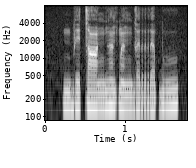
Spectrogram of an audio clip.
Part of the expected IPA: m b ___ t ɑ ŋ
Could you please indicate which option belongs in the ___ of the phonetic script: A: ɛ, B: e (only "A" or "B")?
B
